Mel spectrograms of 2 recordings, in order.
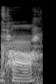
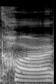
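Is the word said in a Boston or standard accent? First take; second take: Boston; standard. First: It is said Boston-style, without the r. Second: It is said with the r pronounced.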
